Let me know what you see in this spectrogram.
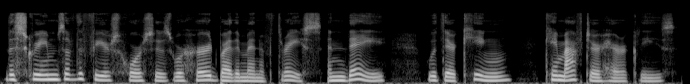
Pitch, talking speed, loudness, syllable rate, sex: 185 Hz, 180 wpm, -20 LUFS, 4.7 syllables/s, female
